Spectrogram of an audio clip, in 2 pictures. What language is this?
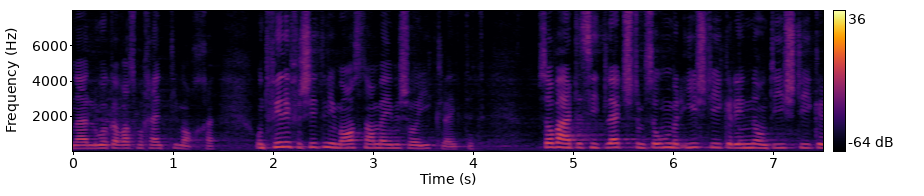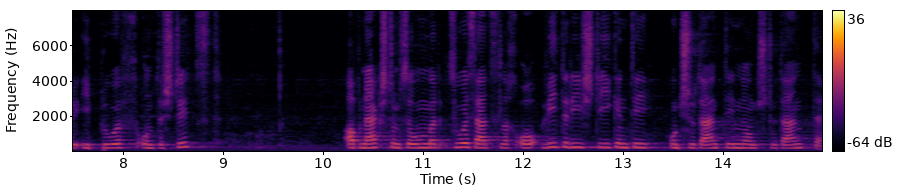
Swiss German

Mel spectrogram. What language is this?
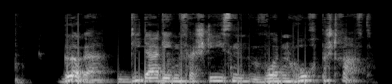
German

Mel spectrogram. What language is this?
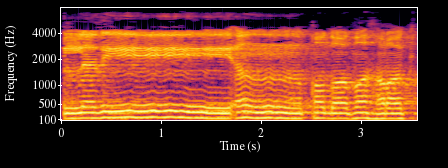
Arabic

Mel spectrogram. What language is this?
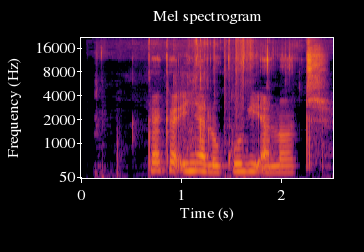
Luo (Kenya and Tanzania)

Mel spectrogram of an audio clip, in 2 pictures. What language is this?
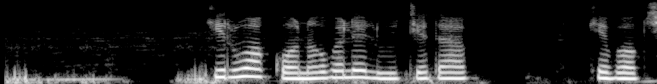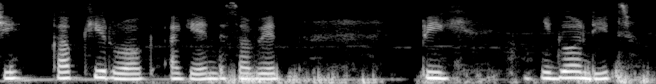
Kalenjin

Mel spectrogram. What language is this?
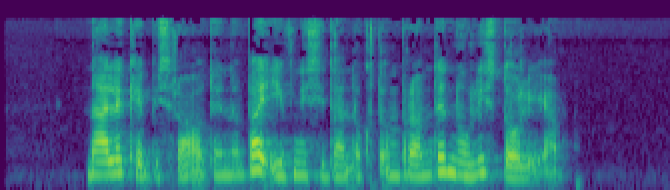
Georgian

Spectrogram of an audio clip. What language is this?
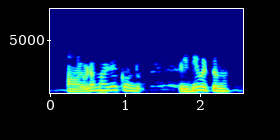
Malayalam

